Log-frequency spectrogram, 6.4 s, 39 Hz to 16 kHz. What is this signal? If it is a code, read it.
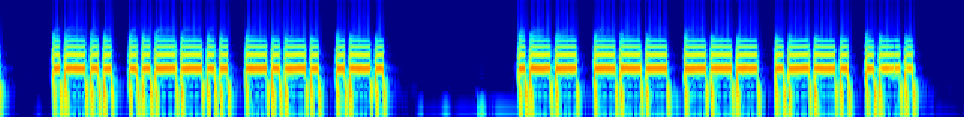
Morse code, heard as a keyed tone, about 27 wpm, 480 Hz. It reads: L?CR WOOPR
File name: FreeFiles / CW-practice / 25WPM-side1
